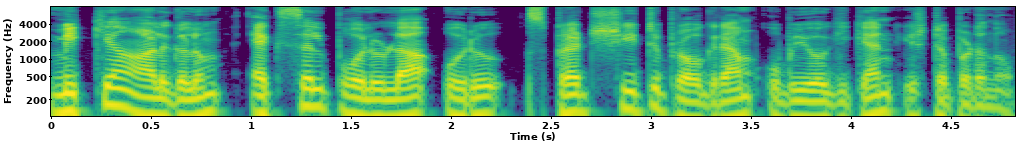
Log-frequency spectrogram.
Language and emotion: Malayalam, neutral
